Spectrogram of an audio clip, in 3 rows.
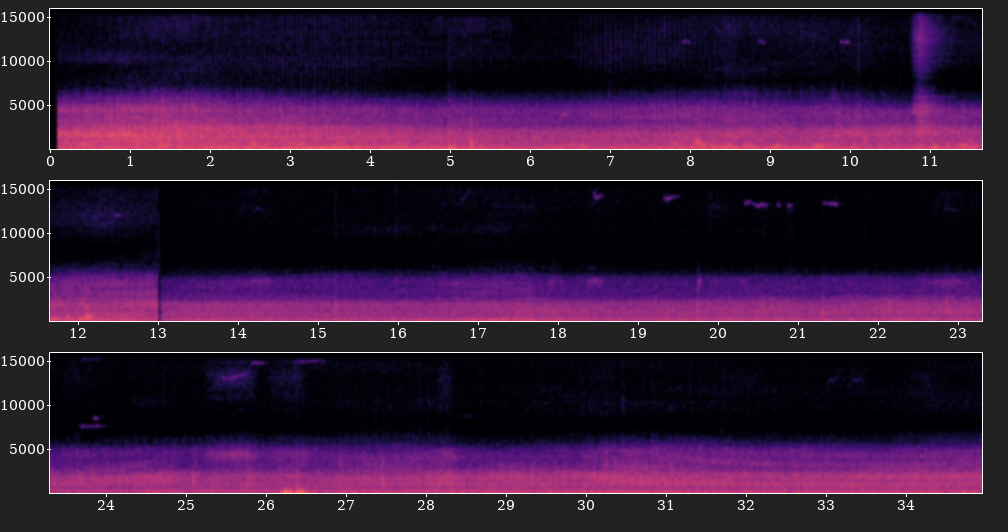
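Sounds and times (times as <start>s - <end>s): highway traffic: 0.1s - 34.9s.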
